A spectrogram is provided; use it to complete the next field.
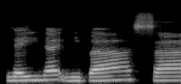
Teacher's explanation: जितना बा होगा उतना ही सा भी होना चाहिए और सीन के ऊपर विस्लिंग साउंड है। اور سین جو ہے وسلنگ لیٹر ہے، سین میں ایئر ہے تو آپ کی ایئر اچھی آنی چاہیے.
